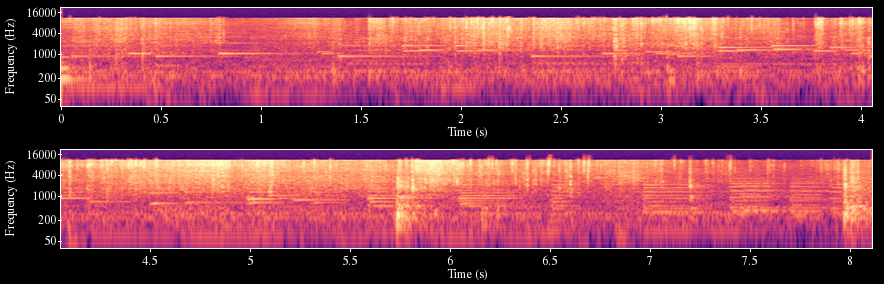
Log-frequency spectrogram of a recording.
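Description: Plastic bubble wrap crinkling and rustling as it is handled and pulled out of a cardboard box, over light background music with a melody of short plinking notes. There is one sharp knock about six seconds in.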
